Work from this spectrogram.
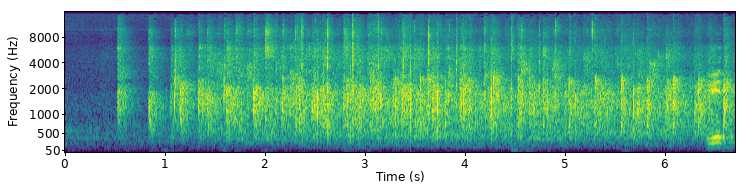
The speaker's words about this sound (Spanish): Y a mí me parece de puta madre que se junten, porque … joder, es un puto grupazo, todos hemos crecido con él, los hemos influenciado y, y que un aplauso para vosotros, tío.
